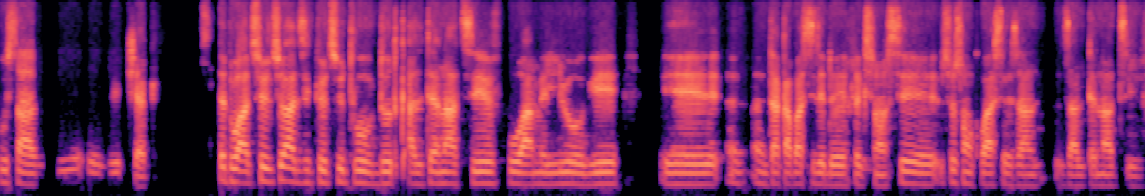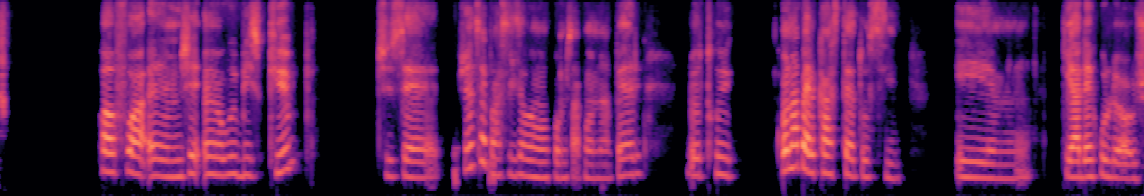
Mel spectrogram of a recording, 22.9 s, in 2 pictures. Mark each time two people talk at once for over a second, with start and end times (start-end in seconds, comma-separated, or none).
none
